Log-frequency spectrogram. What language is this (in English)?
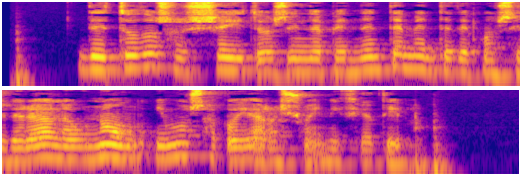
Galician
